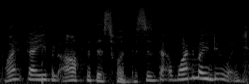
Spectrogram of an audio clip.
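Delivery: very high, mumbled muttering. Having just offered to take the lead and look around, mumbling to oneself. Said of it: "And I'm mumbling to myself".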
